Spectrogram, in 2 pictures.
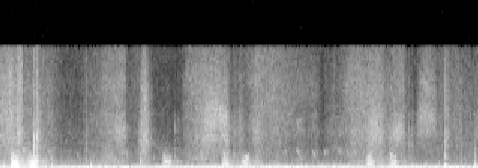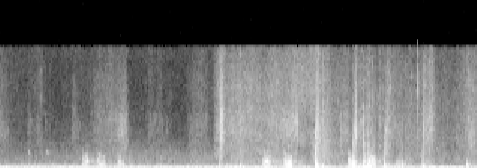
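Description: Faint, short animal-like calls coming irregularly, sometimes in pairs, over a low steady hum.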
